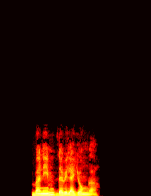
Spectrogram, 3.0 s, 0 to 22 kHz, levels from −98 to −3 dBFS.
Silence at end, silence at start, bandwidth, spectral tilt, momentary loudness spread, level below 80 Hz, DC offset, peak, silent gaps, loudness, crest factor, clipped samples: 1.1 s; 0.65 s; 6 kHz; -9.5 dB/octave; 13 LU; -58 dBFS; under 0.1%; -2 dBFS; none; -15 LUFS; 16 dB; under 0.1%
